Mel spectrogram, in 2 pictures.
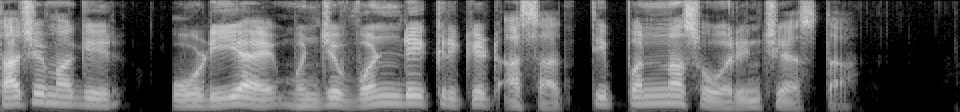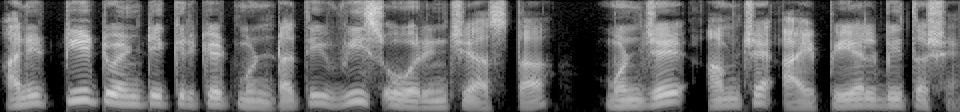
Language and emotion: Goan Konkani, neutral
